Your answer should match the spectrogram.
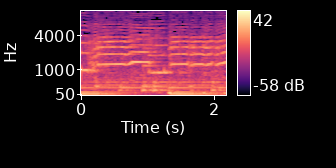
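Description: Live jaranan accompaniment: a high melodic instrument playing a sliding, ornamented tune over deep low notes that recur about every second and a bit.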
